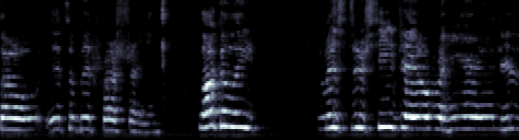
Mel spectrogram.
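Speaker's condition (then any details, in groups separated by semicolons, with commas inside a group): Cerebral palsy; brain injury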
